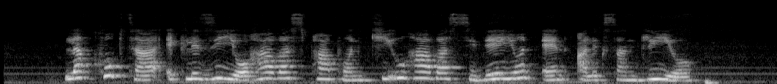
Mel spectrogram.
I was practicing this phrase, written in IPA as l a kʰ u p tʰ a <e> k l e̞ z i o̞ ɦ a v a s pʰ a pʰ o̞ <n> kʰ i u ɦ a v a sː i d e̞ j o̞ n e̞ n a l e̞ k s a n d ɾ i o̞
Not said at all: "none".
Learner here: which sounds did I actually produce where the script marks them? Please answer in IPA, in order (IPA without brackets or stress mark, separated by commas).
e, n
